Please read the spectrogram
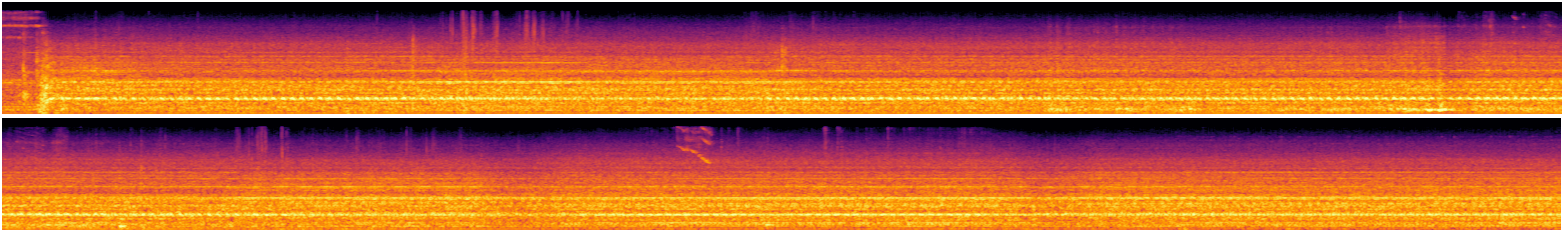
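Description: Metal lathe running steadily with a whine from its geared headstock while a tool faces the end of a spinning aluminium bar.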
